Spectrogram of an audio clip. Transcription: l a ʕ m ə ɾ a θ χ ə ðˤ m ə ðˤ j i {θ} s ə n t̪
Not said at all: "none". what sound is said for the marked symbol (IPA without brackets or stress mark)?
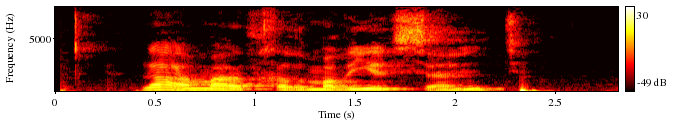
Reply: ð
